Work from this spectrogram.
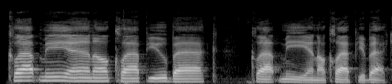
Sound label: singing clap me and i'll clap you back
